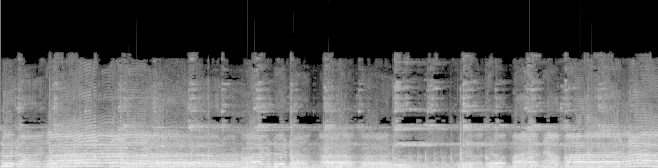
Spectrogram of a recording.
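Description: Devotional kirtan singing of the names of Vitthala, a melodic voice over a hand drum beating in a steady rhythm. The voice drops away briefly a little after the midpoint, then comes back.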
